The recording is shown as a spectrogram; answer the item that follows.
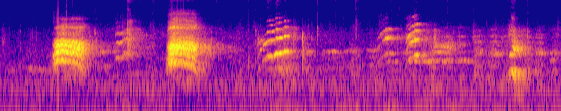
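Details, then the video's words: Crows searching for food give loud, hoarse caws, two strong ones close together followed by several shorter, weaker caws at uneven intervals, with nothing else prominent behind them. "Crows sounds | Best crows video searching for food"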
